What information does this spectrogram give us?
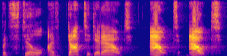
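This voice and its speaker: A woman's voice: sits low, slow pace, bright, forceful tone, heavily acted. A woman voicing a frightened, bewildered teenage girl in a story reading, urgent and questioning. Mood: agitated, compelled.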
